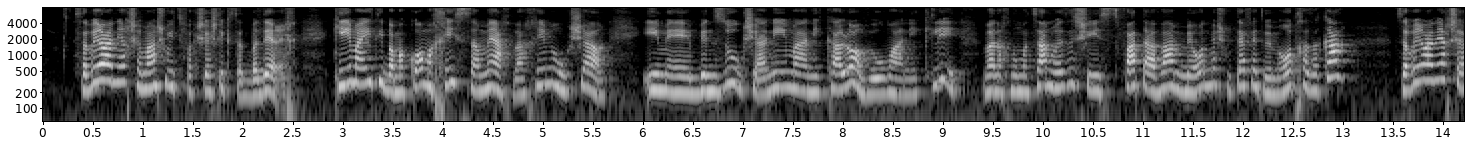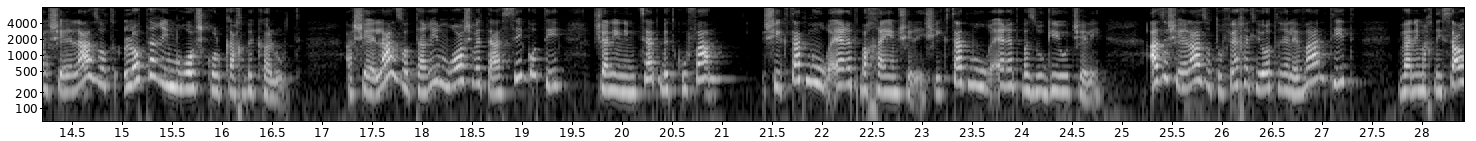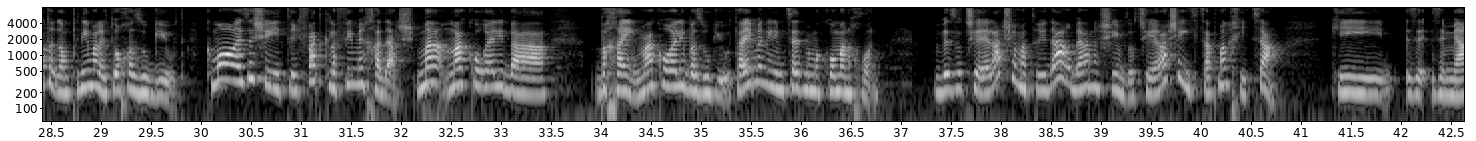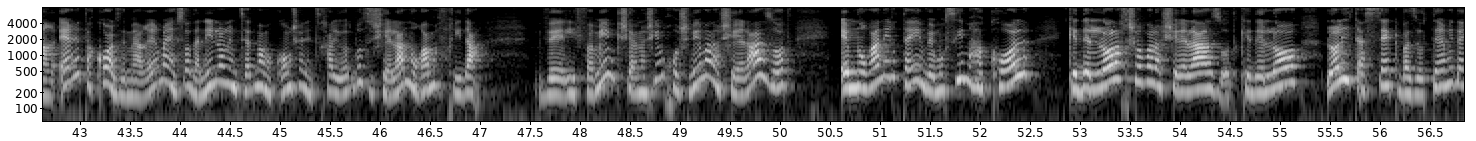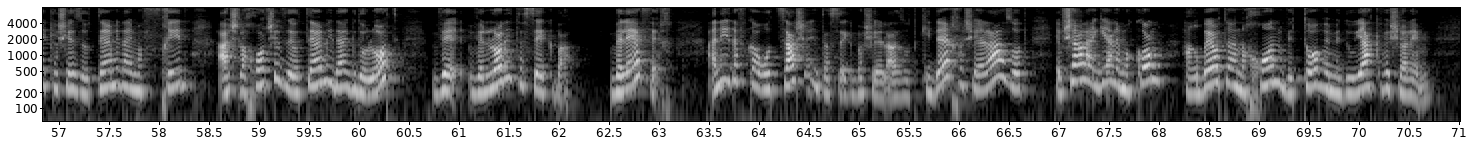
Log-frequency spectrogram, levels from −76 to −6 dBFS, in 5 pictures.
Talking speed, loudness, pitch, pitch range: 155 wpm, -25 LUFS, 235 Hz, 205-275 Hz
